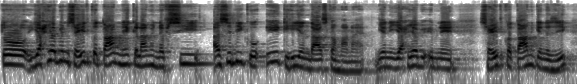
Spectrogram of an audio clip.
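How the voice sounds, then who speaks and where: Male religious teacher, fairly high voice, patient step-by-step scholarly lecture. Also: a little mellow. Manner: explanatory, defines terms step by step. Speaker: teacher of Quranic exegesis.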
